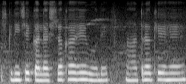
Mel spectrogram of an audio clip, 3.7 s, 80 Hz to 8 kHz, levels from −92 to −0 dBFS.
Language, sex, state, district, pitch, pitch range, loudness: Hindi, female, Madhya Pradesh, Bhopal, 230 Hz, 220-240 Hz, -13 LUFS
